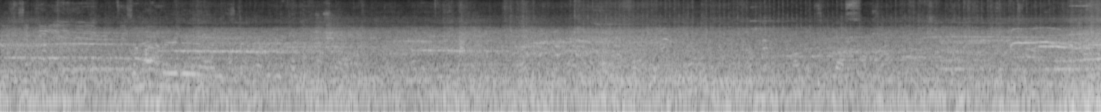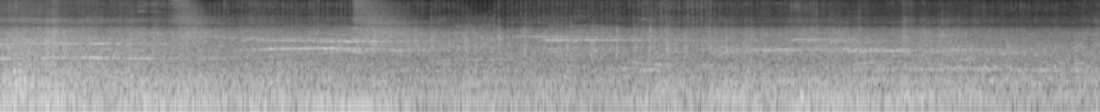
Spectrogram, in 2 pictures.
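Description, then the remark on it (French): A fast ride train running along its track from right to left, heard from directly opposite, a little way off: a steady rumbling roar that swells briefly midway, with scattered high screams and shouts from riders rising over the continuous noise. “On est juste en face, un petit peu loin, mais vous l'entendez déjà circuler et les cris des gens.”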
